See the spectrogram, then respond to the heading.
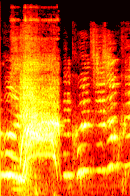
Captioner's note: dog barking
